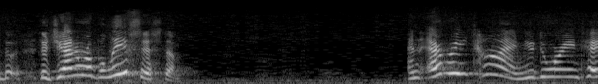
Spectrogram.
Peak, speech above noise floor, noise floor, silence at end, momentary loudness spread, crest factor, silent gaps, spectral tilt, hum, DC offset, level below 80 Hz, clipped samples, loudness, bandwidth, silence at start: -2 dBFS; 31 dB; -51 dBFS; 0 s; 14 LU; 20 dB; none; -3.5 dB/octave; none; under 0.1%; -52 dBFS; under 0.1%; -20 LUFS; 17 kHz; 0 s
